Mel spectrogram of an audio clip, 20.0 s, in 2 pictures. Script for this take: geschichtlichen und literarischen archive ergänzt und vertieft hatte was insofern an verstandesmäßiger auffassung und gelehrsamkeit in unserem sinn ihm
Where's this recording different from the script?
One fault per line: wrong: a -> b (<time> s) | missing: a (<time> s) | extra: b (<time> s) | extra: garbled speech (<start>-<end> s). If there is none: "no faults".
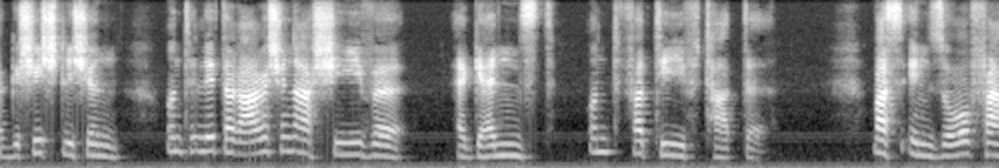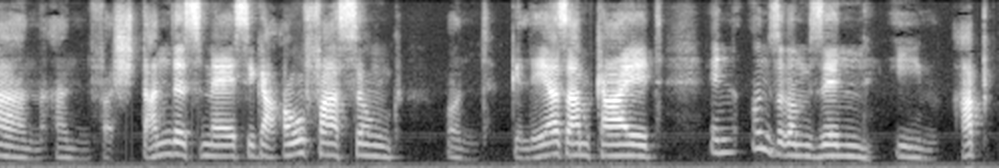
no faults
